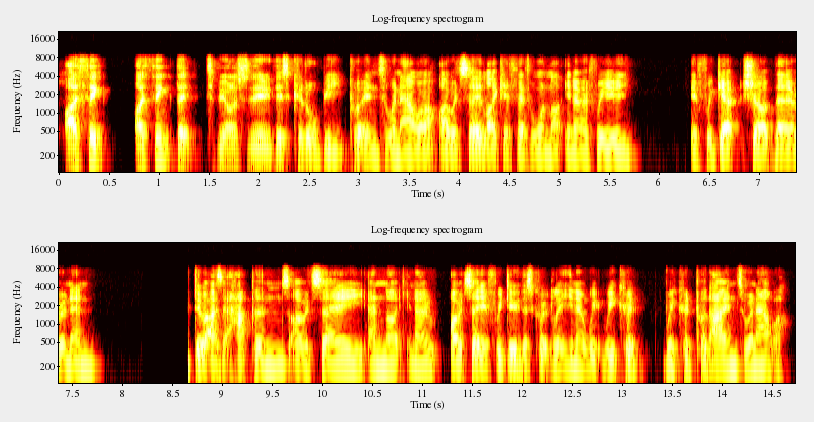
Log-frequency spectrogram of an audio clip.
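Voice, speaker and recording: Hesitant young man, slightly low voice. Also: fairly even intonation, fairly quick. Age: young adult. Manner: hesitant, full of fillers and restarts. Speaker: student film director. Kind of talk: casual planning call.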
